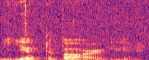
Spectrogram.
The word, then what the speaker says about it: Göteborg: You can also pronounce that Göteborg. That's the Swedish pronunciation.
